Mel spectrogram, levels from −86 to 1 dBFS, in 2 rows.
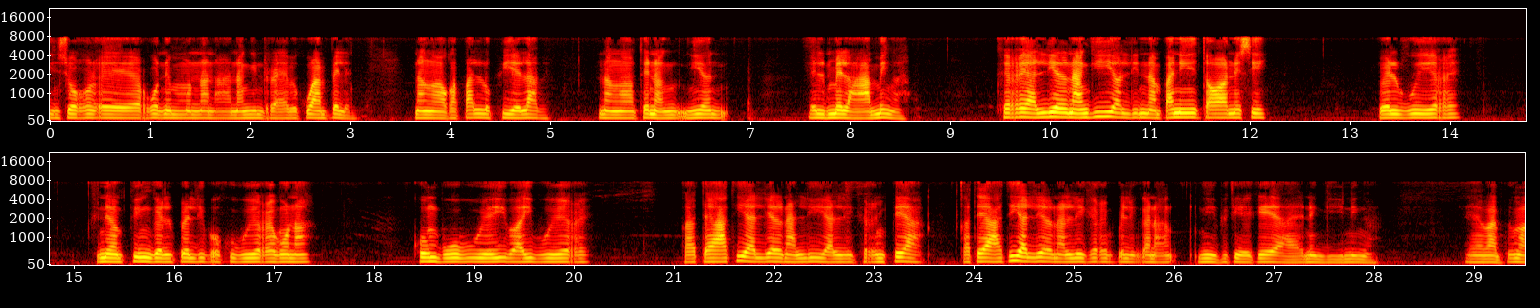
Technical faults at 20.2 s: none

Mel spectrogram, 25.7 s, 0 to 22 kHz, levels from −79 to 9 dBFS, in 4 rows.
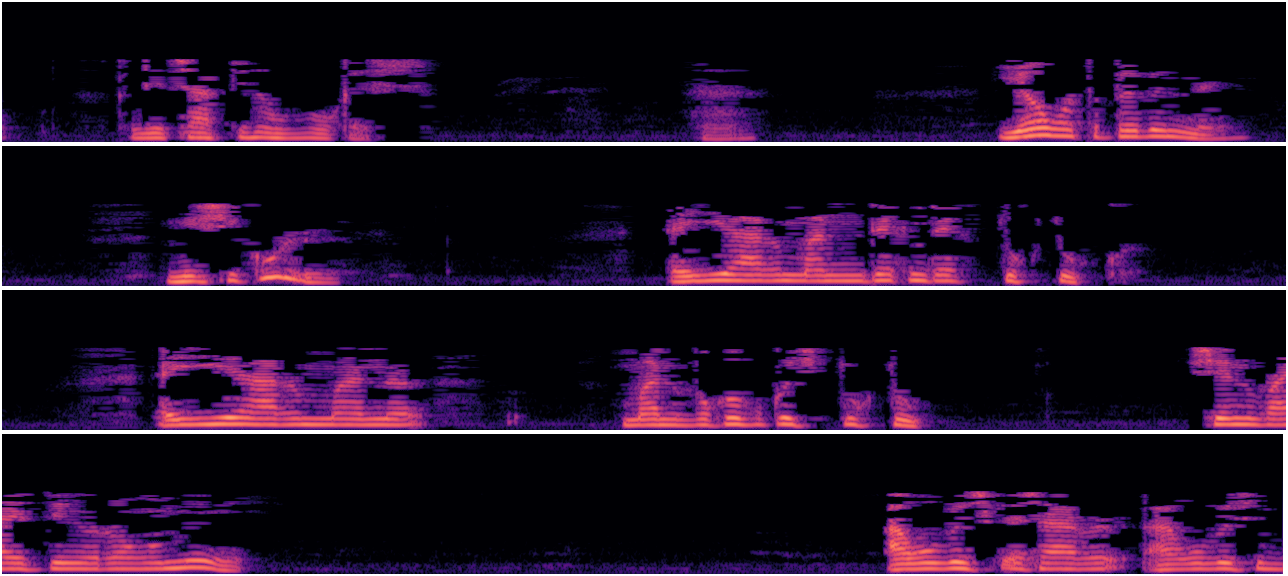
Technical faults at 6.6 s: MP3 compression

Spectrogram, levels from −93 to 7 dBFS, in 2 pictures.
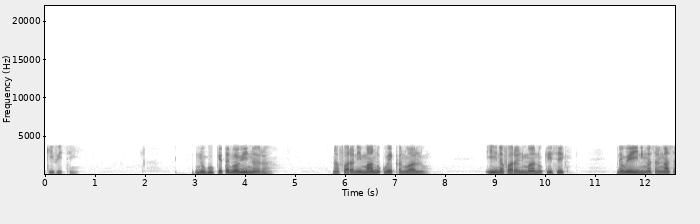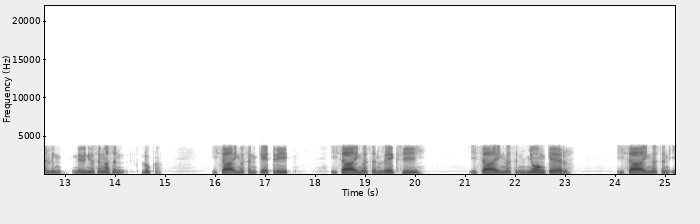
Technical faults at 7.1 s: packet loss with pitch repetition

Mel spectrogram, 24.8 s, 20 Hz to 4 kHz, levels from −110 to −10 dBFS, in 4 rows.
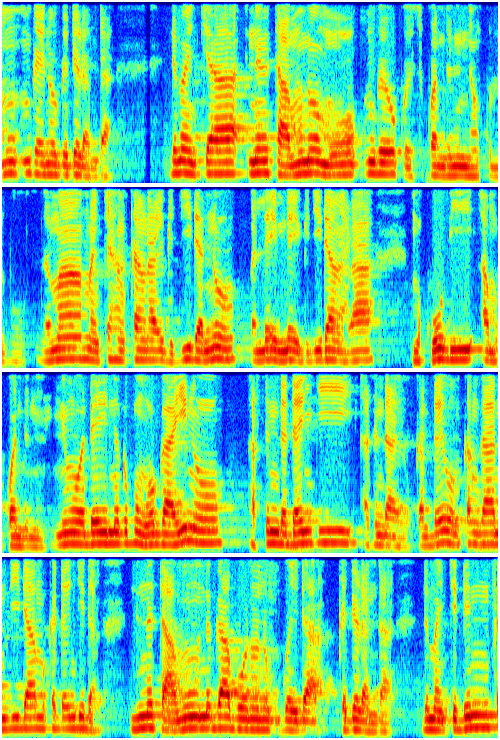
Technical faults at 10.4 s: jitter buffer speed-up

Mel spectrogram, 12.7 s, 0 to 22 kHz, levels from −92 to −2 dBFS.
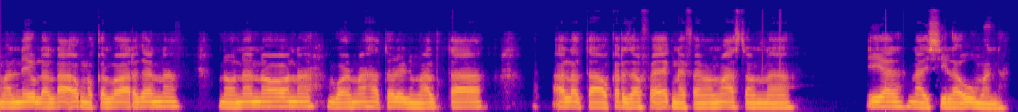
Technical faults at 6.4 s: none

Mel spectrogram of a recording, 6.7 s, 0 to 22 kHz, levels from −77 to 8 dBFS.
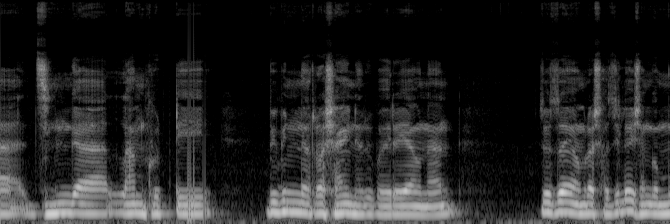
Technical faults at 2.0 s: processor overload crackle

